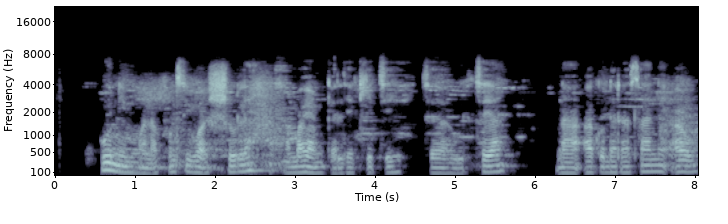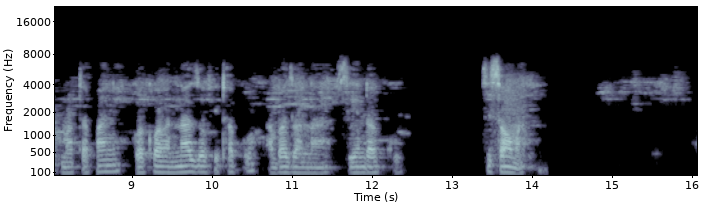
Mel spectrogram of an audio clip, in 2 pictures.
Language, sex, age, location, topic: Swahili, male, 18-24, Nakuru, education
